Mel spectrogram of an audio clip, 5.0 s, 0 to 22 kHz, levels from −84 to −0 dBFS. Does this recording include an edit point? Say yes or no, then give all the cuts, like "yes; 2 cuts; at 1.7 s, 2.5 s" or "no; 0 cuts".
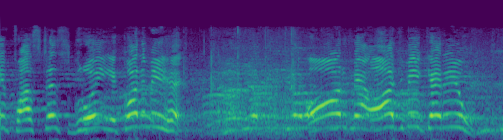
no; 0 cuts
